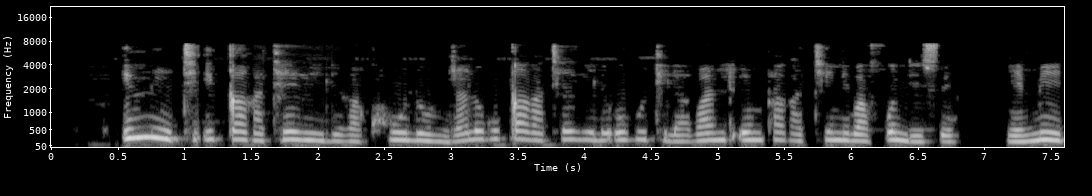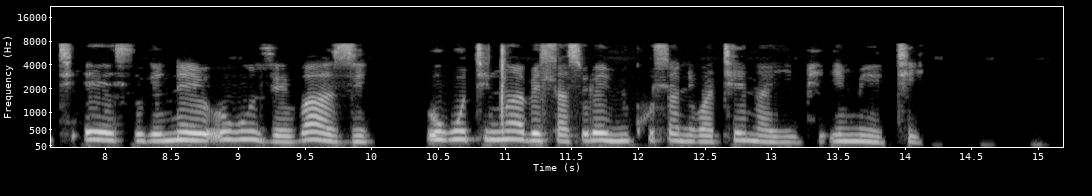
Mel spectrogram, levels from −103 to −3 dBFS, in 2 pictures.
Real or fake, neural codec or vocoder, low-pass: real; none; 7.2 kHz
